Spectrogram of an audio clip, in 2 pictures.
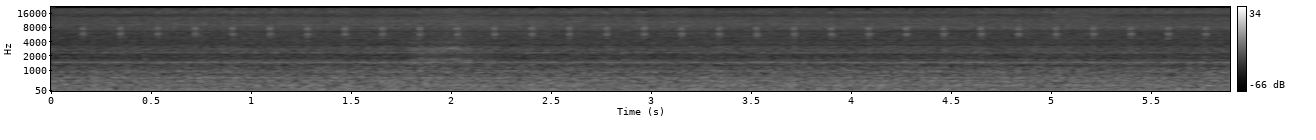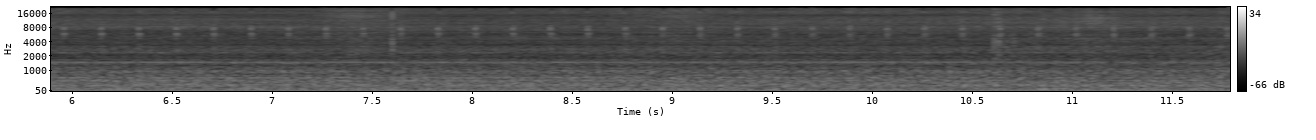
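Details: Chinese night heater in a camper van at full power, air at the source around 270 degrees; steady blower roar with fast, even ticking from the fuel dosing pump, running normally.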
